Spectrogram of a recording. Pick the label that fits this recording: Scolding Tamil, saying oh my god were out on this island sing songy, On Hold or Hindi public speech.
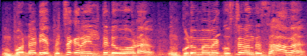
Scolding Tamil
